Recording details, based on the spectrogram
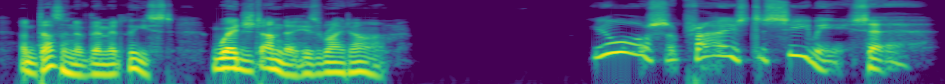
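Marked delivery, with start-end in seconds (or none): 4.4-6.8 strange croaking voice, very high-pitched and slow. Narrating an old book collector who has come to the narrator: strange, croaking voice. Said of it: "said he, in a strange, croaking voice".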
